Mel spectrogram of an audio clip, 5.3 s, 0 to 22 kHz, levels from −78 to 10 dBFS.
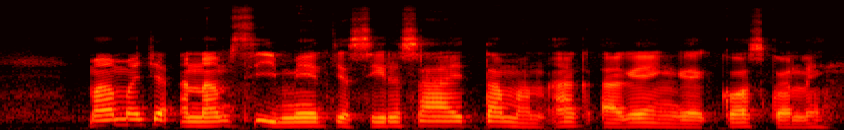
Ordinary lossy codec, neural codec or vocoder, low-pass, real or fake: none; none; 19.8 kHz; real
